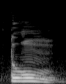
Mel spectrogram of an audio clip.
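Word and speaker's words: tomb: एम बी आर बी, एम बी आर बी में बी हमेशा silent रहेगा।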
